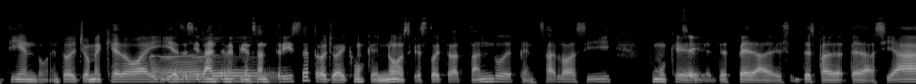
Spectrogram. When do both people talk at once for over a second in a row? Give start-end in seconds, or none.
1.5-2.9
